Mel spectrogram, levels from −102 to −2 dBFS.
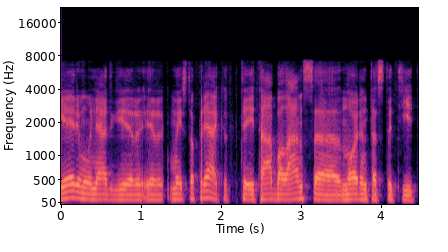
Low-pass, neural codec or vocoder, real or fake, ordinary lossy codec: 7.2 kHz; codec, 16 kHz, 16 kbps, FreqCodec, smaller model; fake; MP3, 96 kbps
